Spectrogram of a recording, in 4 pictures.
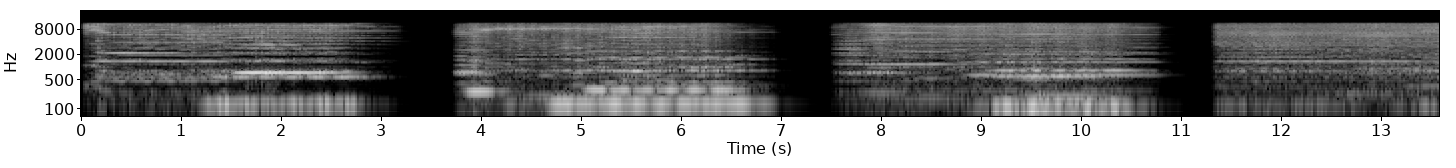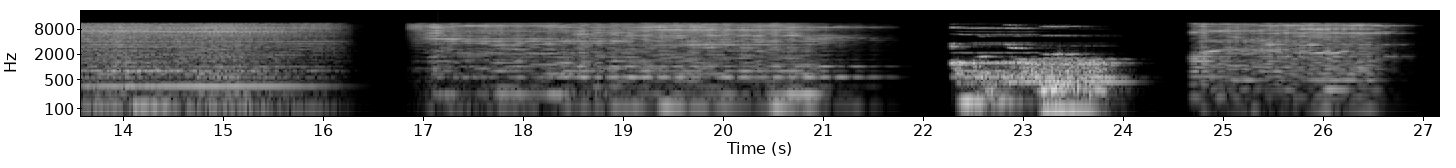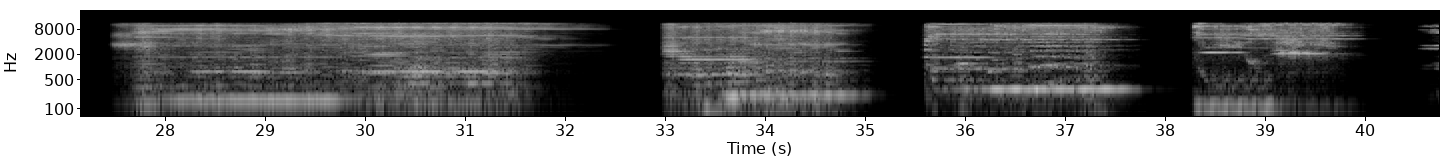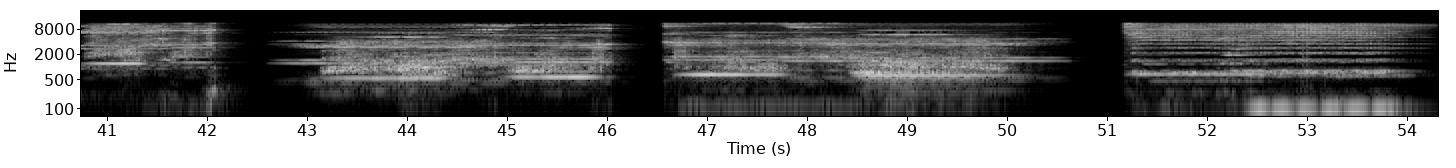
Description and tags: Glitchy-Razor SFX
Mastered mini collection of glitchy sounds processed on MaxMSP from an electric guitar feedback timbre-like sound.
glitchy, razor, sfx, sci-fi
